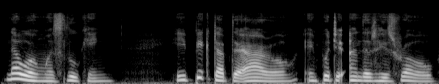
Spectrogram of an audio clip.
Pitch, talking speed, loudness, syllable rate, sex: 170 Hz, 205 wpm, -17 LUFS, 5.3 syllables/s, female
